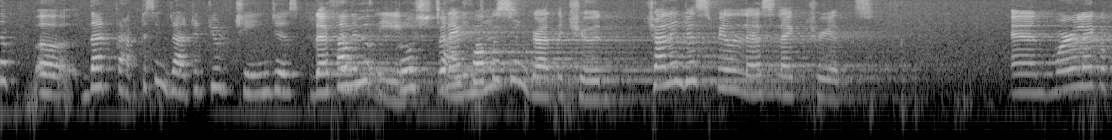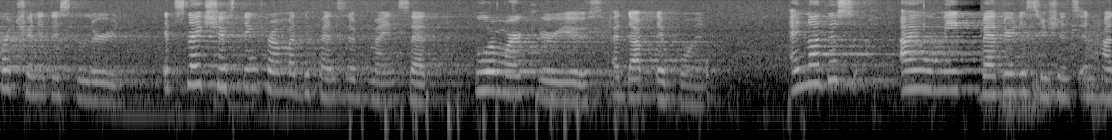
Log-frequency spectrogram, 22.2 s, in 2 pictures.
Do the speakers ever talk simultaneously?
Yes, from 3.4 s

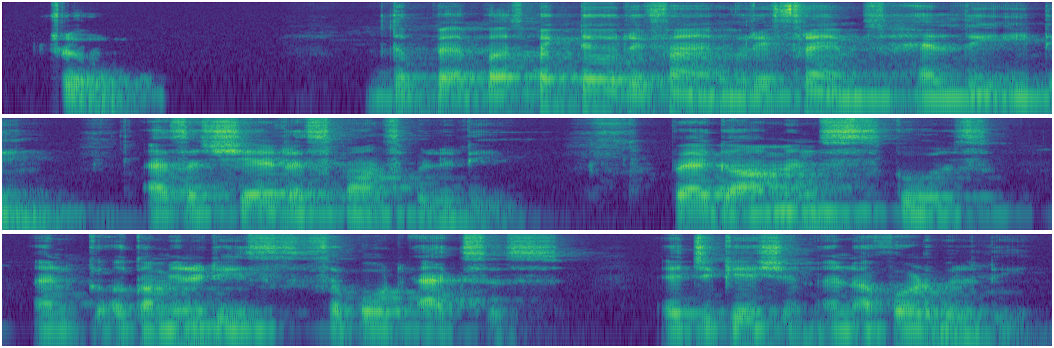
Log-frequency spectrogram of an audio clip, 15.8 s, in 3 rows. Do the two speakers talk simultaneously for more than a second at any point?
No

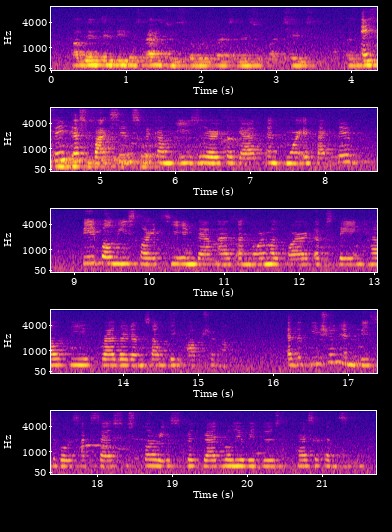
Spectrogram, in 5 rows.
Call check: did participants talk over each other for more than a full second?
Yes, from 4.1 s

